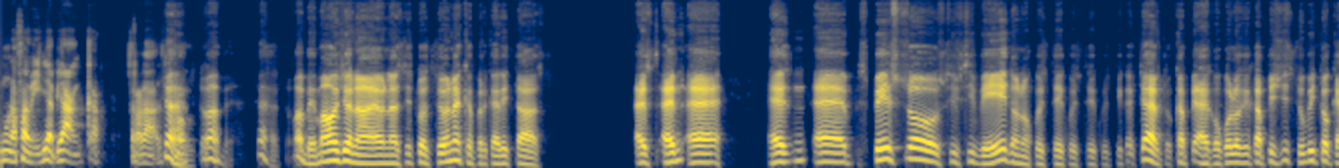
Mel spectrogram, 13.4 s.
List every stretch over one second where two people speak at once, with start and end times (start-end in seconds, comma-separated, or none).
none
